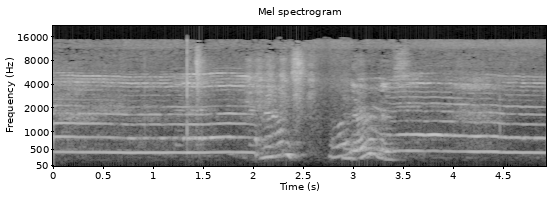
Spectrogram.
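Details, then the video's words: Perseus, a cat adopted from the SPCA, moans to his mirror reflection. A steady droning tone runs throughout, broken midway by a short burst of human speech before the even moan resumes. "Perseus the cat talks to himself in the mirror"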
